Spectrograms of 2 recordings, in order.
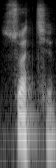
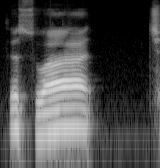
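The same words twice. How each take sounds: First: Said in the usual way. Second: Slow sounding out. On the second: Shown as a demonstration. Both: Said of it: "तो क्या बन गया".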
